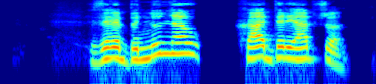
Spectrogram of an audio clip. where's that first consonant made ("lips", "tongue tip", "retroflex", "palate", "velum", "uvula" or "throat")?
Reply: tongue tip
